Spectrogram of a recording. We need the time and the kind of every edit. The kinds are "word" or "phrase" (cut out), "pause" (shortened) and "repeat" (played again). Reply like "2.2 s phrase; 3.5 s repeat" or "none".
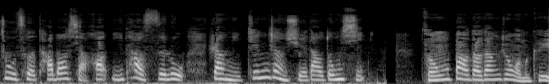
4.0 s pause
